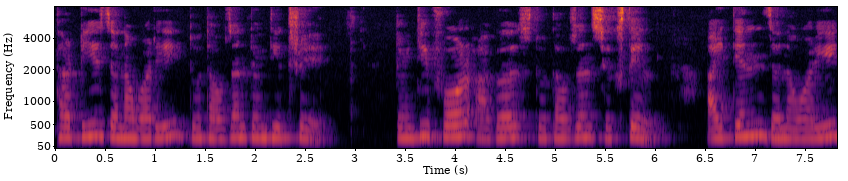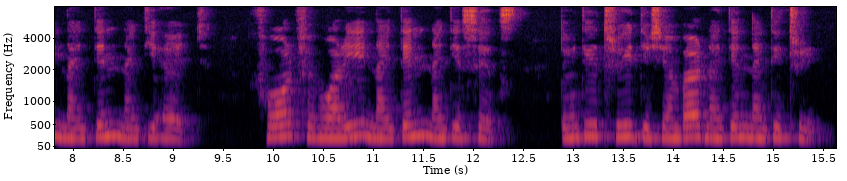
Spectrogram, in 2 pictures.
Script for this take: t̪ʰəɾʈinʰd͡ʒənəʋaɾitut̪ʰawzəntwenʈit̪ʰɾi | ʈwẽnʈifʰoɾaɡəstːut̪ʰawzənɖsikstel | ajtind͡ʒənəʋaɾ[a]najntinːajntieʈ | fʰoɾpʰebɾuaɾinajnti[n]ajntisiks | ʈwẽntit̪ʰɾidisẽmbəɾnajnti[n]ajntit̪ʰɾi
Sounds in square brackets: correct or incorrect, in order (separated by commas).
incorrect, incorrect, incorrect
